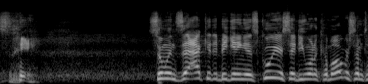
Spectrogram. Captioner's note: audience laughing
